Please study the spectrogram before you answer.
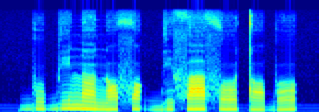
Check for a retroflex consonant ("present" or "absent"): absent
